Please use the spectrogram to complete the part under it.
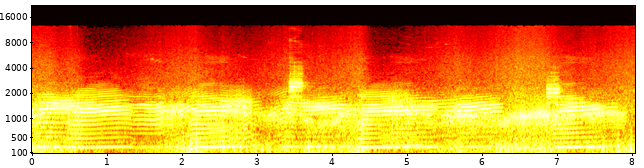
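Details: Painted or Bull frogs, known as chubby frogs, call loudly from a rain-filled fishpond. Continuous overlapping droning moans, each about a second long, come from several animals, with occasional sharp clicks.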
